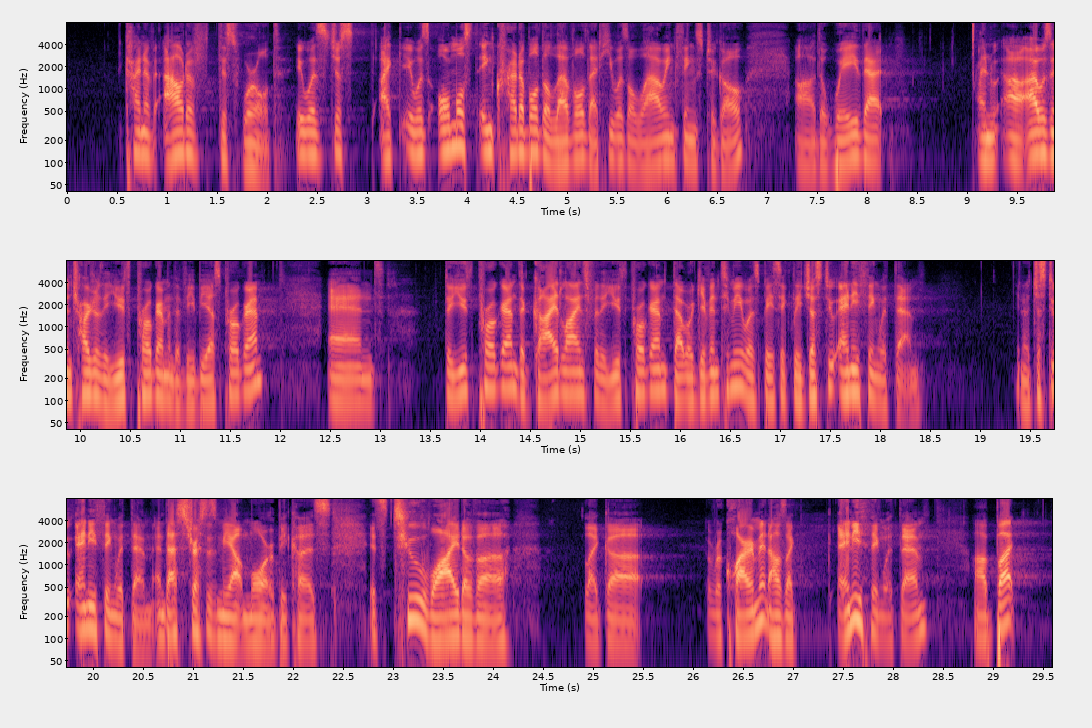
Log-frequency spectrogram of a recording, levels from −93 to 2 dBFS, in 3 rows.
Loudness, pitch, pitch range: -18 LUFS, 110 Hz, 95-130 Hz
